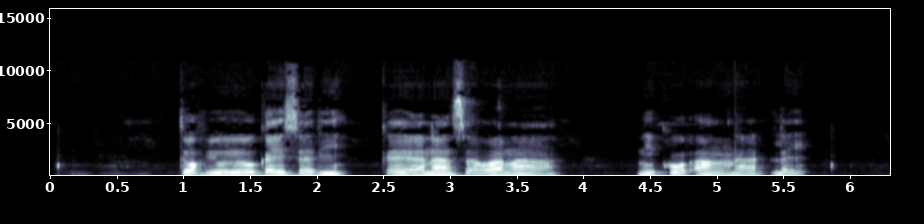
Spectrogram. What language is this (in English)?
Musey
